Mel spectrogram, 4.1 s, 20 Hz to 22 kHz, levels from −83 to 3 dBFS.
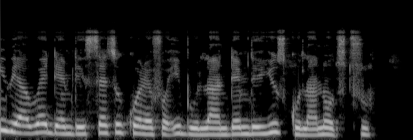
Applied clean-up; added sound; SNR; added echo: none; none; none; none.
